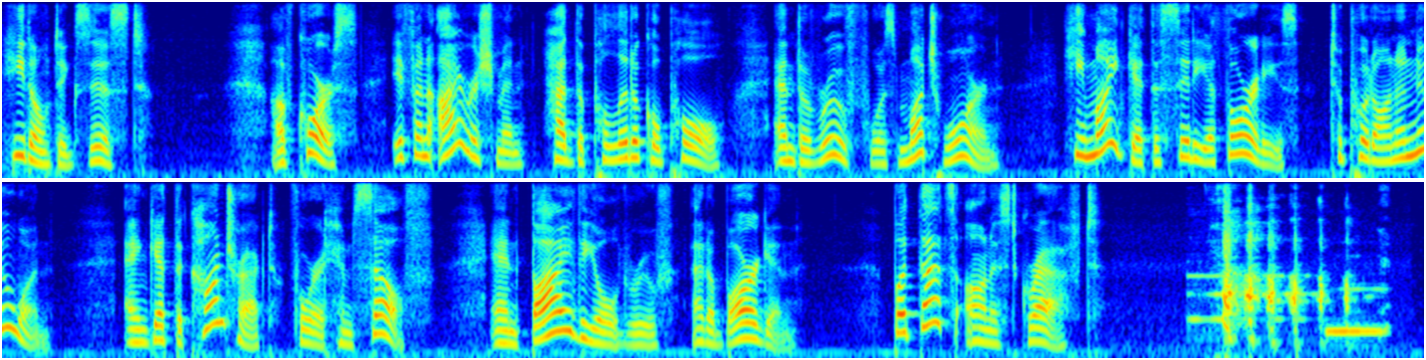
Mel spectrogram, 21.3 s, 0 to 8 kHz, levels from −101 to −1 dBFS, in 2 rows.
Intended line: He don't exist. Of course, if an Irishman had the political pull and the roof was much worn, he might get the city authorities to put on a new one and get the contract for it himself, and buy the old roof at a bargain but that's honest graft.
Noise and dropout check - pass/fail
fail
